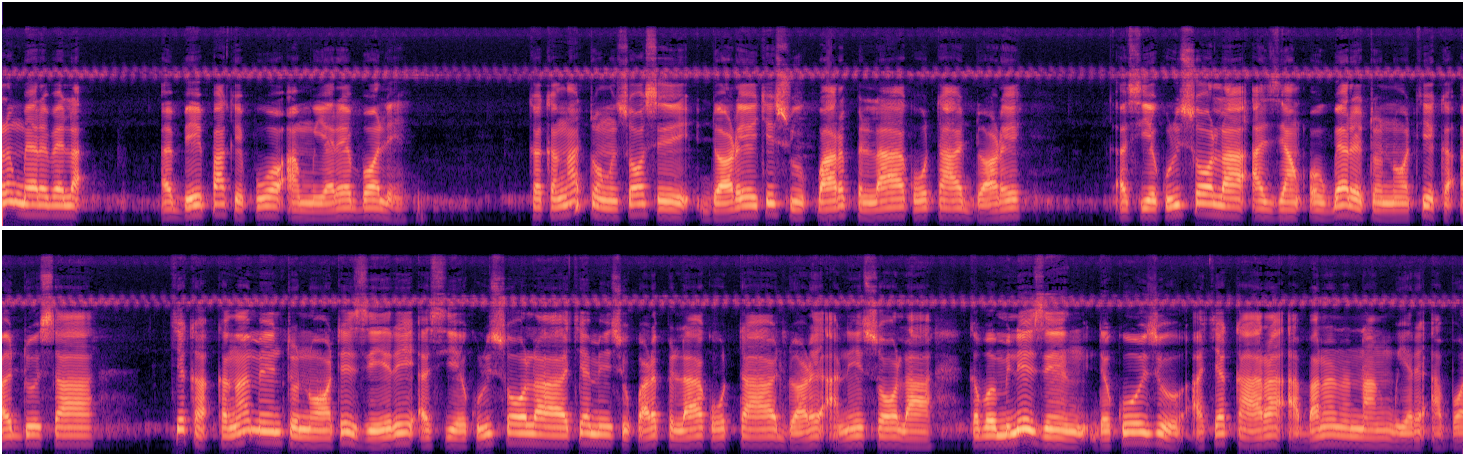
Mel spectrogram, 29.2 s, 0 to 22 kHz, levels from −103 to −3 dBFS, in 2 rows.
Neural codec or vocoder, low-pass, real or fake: none; 14.4 kHz; real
